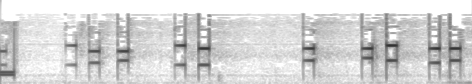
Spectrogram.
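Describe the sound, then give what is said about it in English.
Touch-tone beeps of a telephone number being dialed, ten clear tones at an uneven pace with short gaps and one longer pause partway through, fairly loud against a quiet background. “Would you like me to dial the number again? Let's dial the number.”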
